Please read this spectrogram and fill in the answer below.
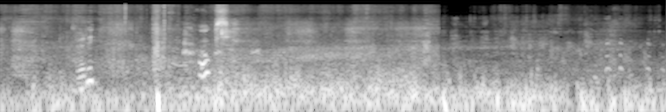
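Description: A husky makes short vocal calls: one rising call about a second in and a wavering one around two and a half seconds in. There is a sharp knock about two seconds in, over a low rumble of wind on the microphone.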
